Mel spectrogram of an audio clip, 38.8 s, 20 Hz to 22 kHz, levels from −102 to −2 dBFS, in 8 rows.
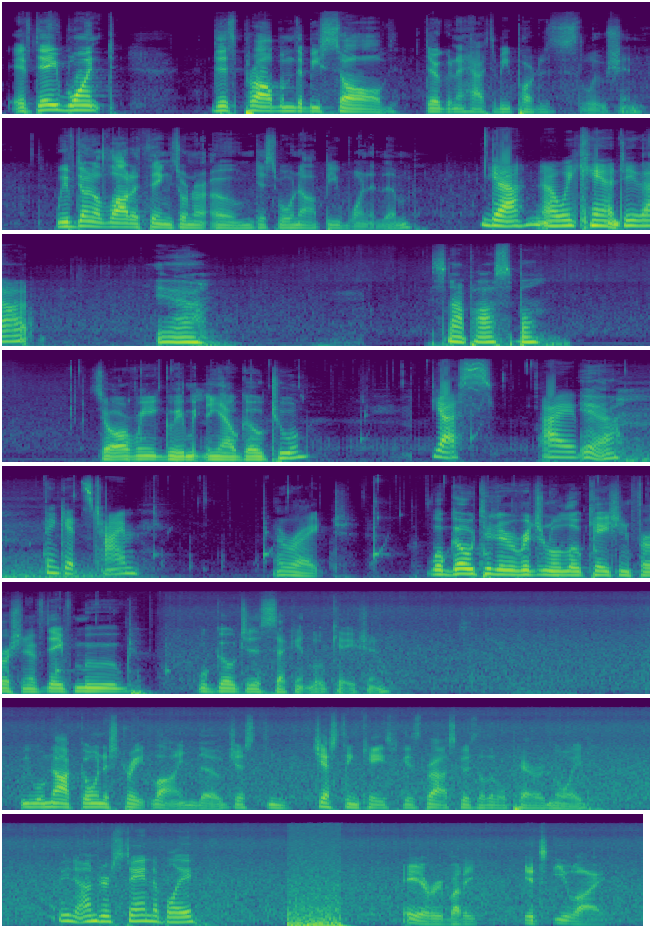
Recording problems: rain or running water; noticeable; throughout; 20 dB below the speech

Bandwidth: 15.5 kHz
